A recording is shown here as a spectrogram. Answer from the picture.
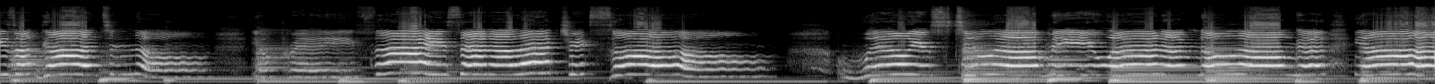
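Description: A teenage girl singing in a wavering voice on long held notes, accompanying herself on an acoustic guitar. Her voice breaks off briefly a little past the middle, and the guitar chords ring on under her.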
